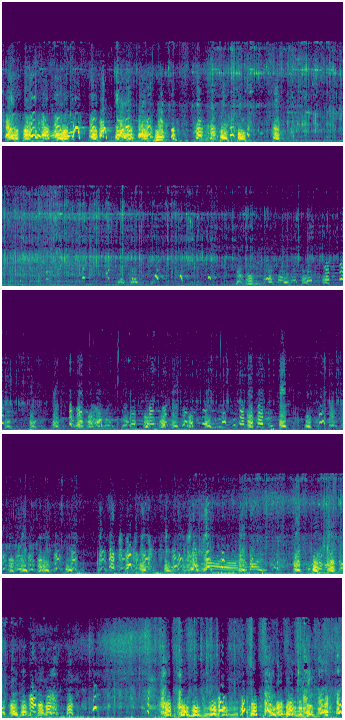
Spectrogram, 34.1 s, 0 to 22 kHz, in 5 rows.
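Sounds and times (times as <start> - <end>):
dogs barking: 0.0 - 5.6, 11.5 - 25.6, 26.3 - 29.2, 30.4 - 34.0
dogs yapping and yipping: 0.0 - 34.0.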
